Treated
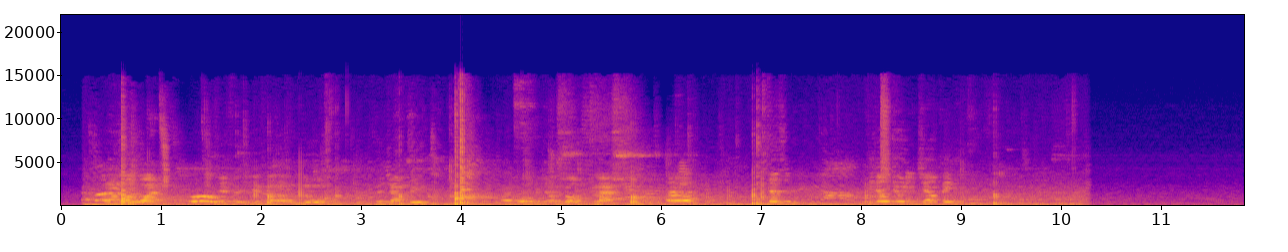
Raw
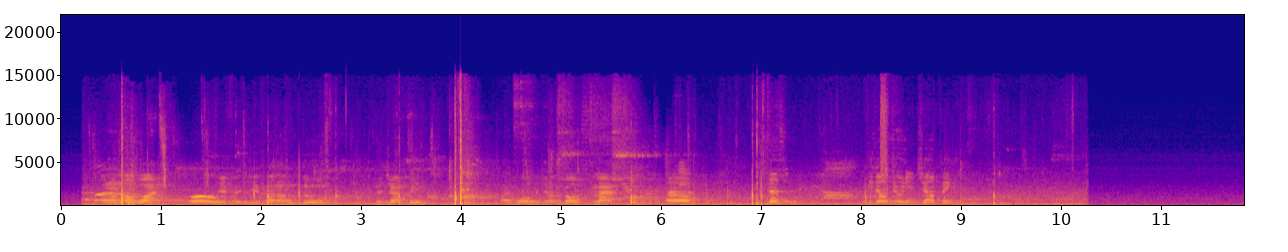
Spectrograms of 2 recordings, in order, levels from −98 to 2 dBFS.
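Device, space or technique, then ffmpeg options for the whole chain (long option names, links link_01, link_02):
double-tracked vocal: -filter_complex "[0:a]asplit=2[link_01][link_02];[link_02]adelay=18,volume=-7dB[link_03];[link_01][link_03]amix=inputs=2:normalize=0,flanger=delay=18.5:depth=6.9:speed=0.27,volume=5.5dB"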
